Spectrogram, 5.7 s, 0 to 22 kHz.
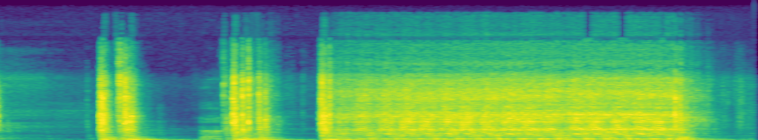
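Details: Abandoned International Metro van (possibly A120) sitting since 1976, starter jumped without keys: two short starter bursts, then several seconds of steady cranking that never catches; turns over but won't fire, points suspected, not confirmed.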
